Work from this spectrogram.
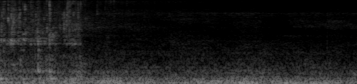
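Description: Water pours in a steady, splashing stream into a pot of chicken kofta curry, with a brighter gush at the start settling into a continuous rushing flow.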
